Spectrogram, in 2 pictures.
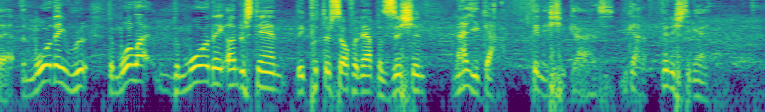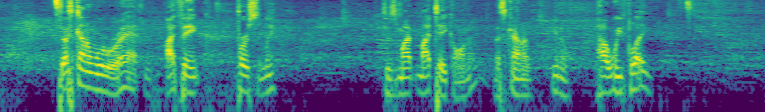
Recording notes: LIVE from Pac-12 Media Day in Los Angeles, CA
